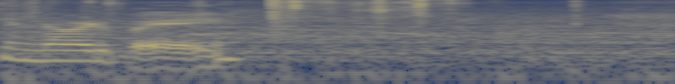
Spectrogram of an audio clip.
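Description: A woman's voice briefly at the start, then foil blister packs of tablets crinkling and clicking as they are handled.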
